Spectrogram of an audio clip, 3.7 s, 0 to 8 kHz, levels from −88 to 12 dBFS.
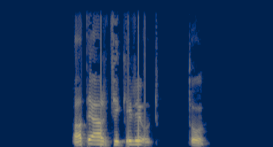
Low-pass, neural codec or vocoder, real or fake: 7.2 kHz; none; real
